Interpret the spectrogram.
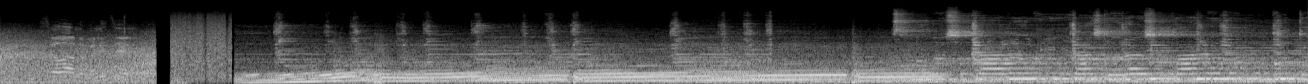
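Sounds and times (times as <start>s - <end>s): car engine accelerating through gears: 2.4s - 9.7s.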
